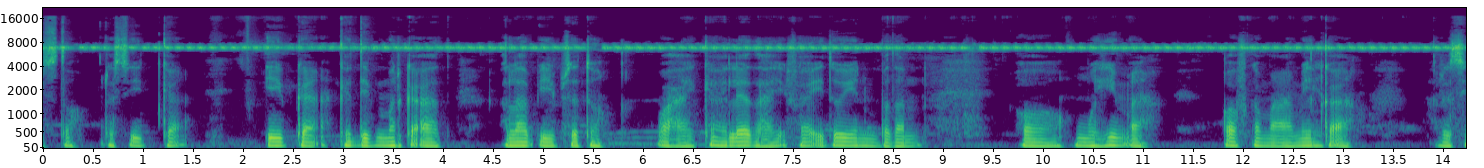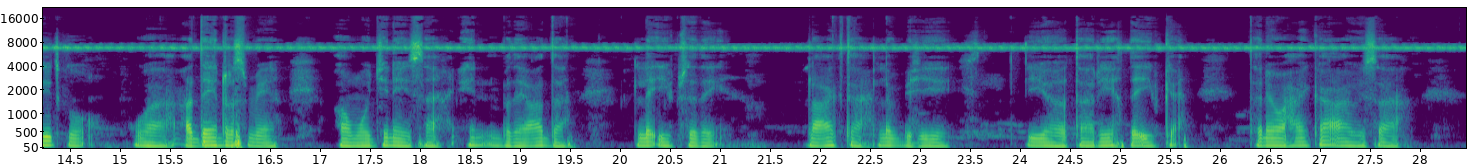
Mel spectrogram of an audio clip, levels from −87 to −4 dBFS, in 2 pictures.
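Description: Throughout, swirly, hollow speech and blurred onsets point to generation loss, likely about four AAC-LC re-encodes; the spectrogram shows flickering holes and nothing above 17 kHz.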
